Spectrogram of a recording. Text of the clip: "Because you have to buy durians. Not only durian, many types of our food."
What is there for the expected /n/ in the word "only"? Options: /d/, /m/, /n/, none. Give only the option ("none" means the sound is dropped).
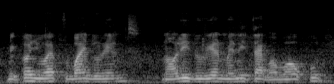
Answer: none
